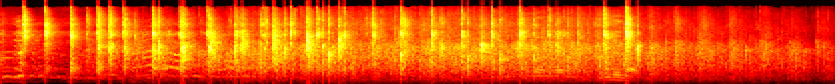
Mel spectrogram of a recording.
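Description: Applause from a small audience, dense hand-clapping with voices mixed in, thinning out and dying away near the end.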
